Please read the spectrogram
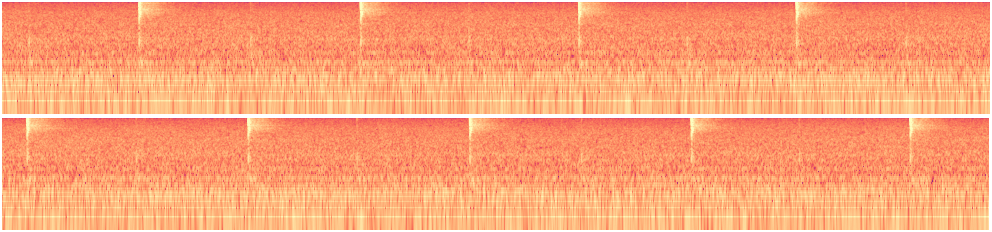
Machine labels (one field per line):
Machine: valve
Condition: normal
